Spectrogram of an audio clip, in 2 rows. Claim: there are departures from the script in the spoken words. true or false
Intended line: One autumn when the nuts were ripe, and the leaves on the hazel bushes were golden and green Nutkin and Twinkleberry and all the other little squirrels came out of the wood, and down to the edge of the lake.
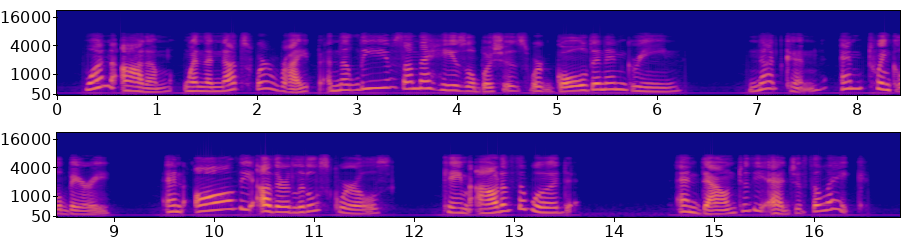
false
